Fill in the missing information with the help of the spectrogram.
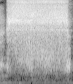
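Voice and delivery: shushing. Acted. Shushing in theater.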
